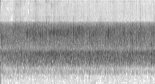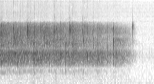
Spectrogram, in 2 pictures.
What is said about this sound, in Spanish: ¿Tú le puedes dar un aplauso a Dios por eso?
